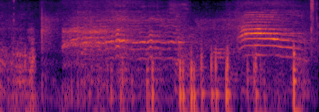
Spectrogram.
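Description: A cat meows in repeated short, tonal cries, close and fairly loud. No one speaks, and there is background clatter and movement around it.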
